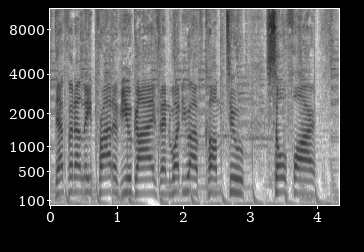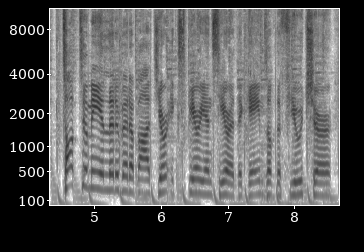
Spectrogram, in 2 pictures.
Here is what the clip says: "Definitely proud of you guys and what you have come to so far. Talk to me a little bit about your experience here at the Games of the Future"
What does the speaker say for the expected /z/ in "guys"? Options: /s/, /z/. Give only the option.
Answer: /z/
